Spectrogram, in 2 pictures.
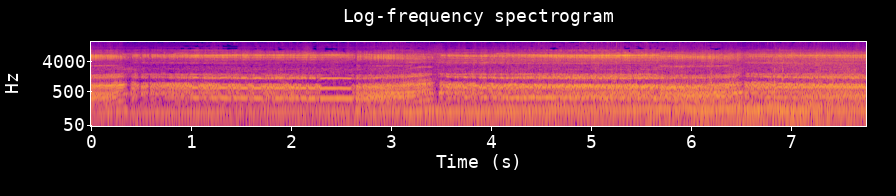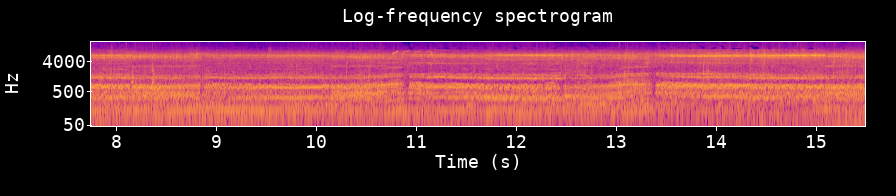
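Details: Brown howler monkey (Alouatta guariba), a long continuous guttural howl, droning and growly, with rough pulsing swells and slight rises and falls in pitch over about fifteen seconds.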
